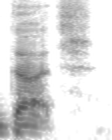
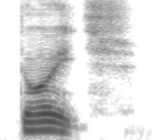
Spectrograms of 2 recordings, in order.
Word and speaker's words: Deutsch: But lazy English speakers, lazy American English speakers heard Deutsch and they didn't want to make the oi sound, so they said, "Oh, they're the Pennsylvania Dutch." No, they're the Pennsylvania Deutsch.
